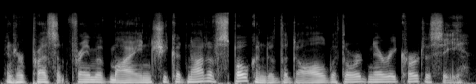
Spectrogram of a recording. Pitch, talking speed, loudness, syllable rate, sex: 105 Hz, 215 wpm, -18 LUFS, 5.5 syllables/s, male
